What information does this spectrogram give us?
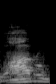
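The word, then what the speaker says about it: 和: 정신을 한마디로 하면은 화 일본말로 와로 발음이 되는 건데 아주 그 그리고 그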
